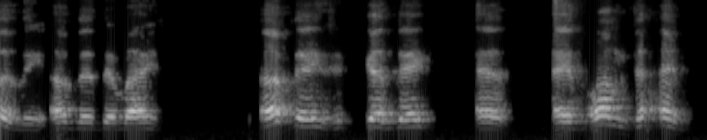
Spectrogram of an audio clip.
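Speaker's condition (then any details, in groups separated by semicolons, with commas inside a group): ALS, speech-generating device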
